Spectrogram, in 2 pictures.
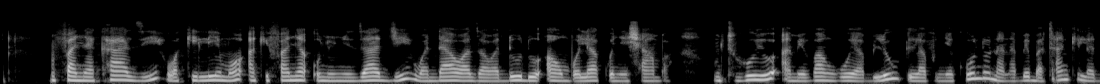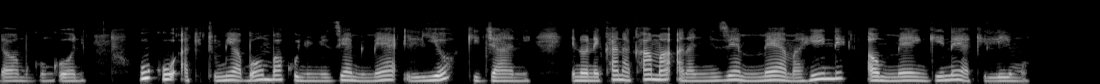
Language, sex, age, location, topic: Swahili, female, 18-24, Kisii, health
